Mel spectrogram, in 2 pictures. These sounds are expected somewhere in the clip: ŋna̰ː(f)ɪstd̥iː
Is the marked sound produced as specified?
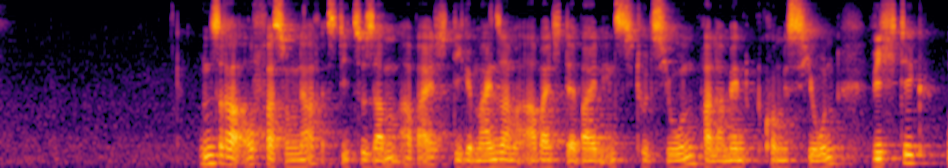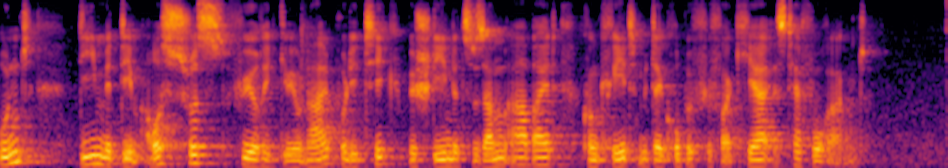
no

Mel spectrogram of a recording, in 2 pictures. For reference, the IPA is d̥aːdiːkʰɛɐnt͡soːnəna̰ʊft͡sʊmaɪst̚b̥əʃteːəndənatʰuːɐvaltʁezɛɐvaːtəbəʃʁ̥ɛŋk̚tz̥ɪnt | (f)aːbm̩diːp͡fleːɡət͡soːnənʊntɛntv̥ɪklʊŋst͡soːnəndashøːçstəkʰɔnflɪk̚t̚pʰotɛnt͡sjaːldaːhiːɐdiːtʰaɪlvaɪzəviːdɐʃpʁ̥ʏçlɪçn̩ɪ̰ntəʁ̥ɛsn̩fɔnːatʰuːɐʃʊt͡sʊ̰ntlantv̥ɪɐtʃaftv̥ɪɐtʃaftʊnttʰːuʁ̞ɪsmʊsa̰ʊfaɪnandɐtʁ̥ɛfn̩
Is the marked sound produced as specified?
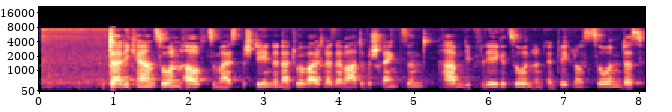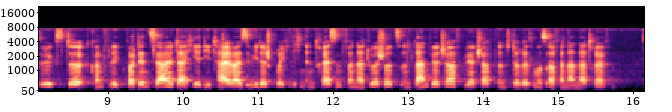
no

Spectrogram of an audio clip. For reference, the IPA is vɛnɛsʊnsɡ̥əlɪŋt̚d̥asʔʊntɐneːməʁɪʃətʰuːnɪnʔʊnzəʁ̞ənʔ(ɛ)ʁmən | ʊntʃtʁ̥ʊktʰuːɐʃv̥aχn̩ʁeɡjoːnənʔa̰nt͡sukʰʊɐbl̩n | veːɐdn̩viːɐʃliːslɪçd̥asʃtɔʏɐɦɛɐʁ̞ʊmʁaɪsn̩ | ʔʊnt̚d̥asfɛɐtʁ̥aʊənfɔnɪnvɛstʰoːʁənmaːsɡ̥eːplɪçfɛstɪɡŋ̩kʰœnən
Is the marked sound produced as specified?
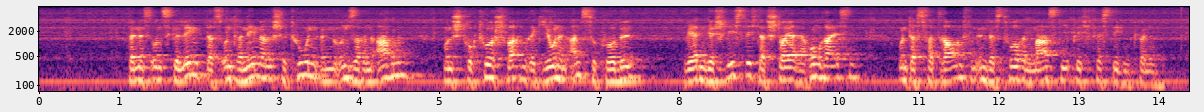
no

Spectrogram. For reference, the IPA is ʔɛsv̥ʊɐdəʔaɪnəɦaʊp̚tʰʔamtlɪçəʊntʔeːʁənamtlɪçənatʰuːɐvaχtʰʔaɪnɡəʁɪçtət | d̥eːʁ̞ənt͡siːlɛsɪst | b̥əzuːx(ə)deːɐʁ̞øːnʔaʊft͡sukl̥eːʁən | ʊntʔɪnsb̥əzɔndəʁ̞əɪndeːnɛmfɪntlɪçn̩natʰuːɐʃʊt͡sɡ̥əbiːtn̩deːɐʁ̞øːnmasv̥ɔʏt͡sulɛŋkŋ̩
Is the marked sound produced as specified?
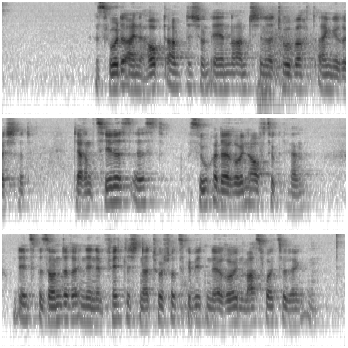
no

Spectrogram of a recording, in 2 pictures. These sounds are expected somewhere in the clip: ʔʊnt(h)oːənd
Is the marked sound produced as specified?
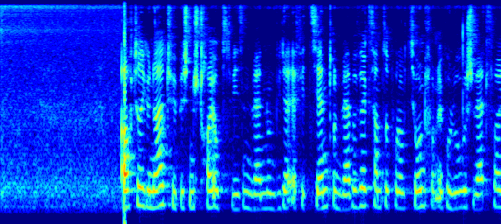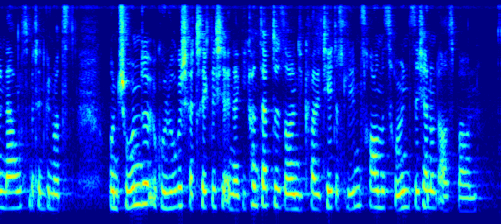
no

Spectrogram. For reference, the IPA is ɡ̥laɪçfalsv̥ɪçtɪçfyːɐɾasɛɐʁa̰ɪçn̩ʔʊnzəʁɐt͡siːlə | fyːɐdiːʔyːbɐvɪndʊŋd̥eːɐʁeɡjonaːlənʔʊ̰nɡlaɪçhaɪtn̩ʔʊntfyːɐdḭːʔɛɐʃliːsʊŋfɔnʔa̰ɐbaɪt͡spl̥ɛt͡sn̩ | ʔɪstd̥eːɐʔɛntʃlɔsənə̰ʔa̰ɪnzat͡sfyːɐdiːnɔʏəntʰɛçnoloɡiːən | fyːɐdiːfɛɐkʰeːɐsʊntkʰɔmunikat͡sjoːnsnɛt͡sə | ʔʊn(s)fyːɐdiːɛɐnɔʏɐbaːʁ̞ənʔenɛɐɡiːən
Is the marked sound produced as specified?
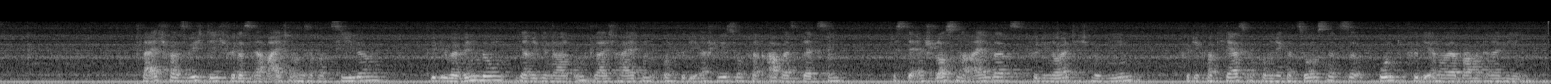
no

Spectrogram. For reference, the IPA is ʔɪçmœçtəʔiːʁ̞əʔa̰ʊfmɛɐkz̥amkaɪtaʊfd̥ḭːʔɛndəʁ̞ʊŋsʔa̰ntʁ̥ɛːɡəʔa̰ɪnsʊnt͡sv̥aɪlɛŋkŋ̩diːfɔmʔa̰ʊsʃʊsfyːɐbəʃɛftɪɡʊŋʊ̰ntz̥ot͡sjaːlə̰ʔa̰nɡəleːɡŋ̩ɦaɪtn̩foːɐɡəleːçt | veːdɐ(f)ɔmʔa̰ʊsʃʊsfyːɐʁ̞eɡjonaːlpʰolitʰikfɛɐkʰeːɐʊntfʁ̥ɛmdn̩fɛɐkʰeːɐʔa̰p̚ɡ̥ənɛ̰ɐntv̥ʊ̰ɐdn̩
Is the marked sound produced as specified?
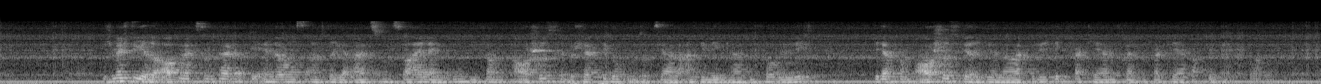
yes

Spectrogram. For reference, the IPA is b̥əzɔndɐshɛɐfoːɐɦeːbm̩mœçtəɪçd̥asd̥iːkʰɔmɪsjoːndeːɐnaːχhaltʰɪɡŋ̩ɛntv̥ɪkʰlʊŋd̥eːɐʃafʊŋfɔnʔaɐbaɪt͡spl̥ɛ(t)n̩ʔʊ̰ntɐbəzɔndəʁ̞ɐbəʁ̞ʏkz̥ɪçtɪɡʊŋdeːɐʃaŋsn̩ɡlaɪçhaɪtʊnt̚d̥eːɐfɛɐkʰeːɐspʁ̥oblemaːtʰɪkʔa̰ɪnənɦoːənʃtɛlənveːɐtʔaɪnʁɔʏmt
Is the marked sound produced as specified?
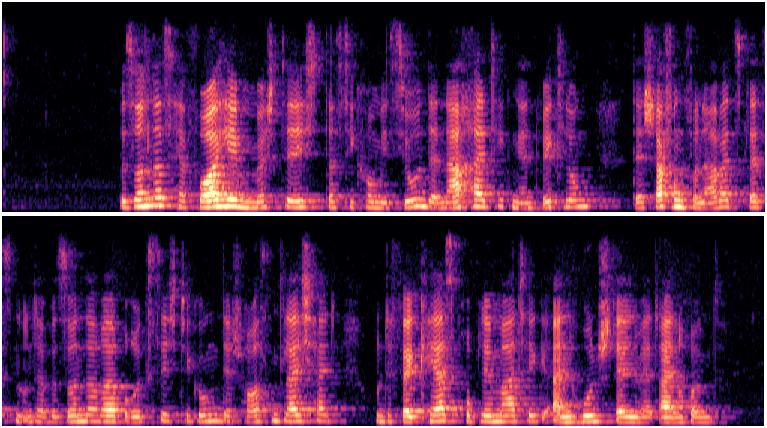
no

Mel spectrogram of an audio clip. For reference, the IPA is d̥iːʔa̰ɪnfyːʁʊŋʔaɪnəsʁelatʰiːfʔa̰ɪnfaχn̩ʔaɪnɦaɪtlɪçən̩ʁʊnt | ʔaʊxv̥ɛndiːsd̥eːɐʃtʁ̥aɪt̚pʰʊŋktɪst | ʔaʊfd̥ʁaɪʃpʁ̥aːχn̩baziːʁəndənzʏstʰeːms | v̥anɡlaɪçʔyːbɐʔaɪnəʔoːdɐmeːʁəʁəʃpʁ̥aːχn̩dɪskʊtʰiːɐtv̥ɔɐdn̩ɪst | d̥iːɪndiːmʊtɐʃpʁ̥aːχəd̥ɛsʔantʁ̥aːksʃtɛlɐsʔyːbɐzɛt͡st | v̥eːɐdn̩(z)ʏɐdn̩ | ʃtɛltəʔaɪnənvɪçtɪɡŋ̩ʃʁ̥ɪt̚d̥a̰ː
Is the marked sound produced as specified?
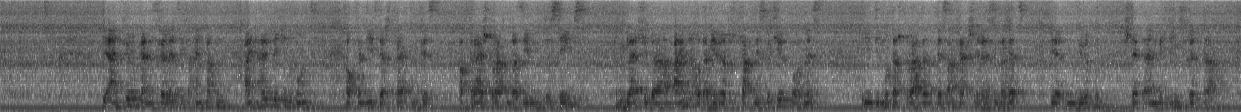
no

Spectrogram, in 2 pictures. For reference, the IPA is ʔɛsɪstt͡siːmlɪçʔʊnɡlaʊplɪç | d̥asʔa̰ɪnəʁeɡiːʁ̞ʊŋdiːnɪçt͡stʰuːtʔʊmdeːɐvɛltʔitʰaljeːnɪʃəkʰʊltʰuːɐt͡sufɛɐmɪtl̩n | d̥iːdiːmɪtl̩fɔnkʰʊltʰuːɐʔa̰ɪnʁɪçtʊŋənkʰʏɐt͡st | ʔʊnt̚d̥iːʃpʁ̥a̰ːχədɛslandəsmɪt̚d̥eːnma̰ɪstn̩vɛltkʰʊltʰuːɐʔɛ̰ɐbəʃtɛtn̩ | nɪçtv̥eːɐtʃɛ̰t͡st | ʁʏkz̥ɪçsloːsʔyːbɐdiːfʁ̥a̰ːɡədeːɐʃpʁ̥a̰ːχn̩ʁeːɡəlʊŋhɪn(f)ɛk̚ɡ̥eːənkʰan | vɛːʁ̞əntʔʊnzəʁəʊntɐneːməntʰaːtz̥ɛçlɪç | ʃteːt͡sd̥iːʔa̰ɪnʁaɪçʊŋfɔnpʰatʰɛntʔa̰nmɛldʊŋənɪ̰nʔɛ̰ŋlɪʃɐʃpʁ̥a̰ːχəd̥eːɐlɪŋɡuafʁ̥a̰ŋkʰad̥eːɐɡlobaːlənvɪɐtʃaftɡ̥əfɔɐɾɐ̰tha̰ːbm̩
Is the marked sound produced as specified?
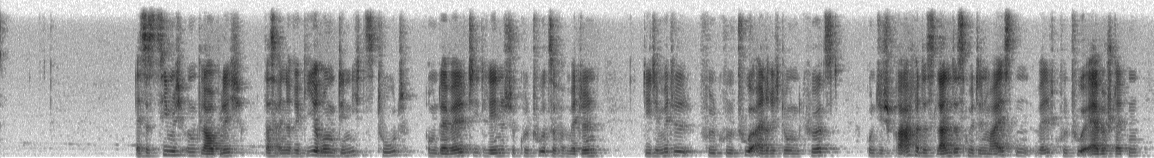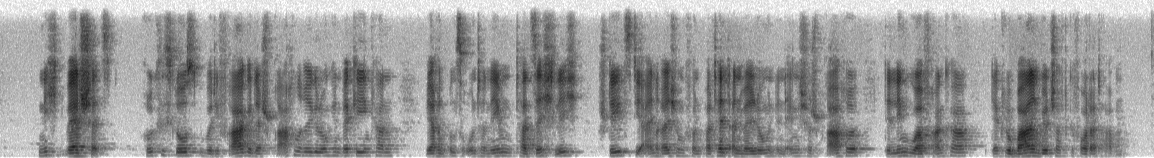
no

